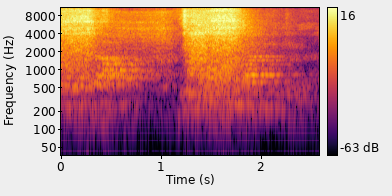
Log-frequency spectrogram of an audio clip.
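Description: Pressurized air hissing steadily out of an opened balloon, a broad continuous rush that swells again midway and lingers, close by and fairly loud.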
